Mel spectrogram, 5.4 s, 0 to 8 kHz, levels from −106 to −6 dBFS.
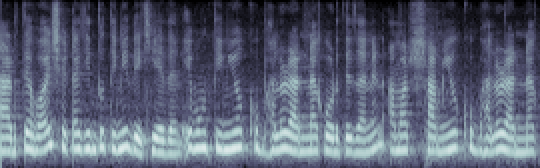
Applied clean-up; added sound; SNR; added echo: none; none; none; none.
